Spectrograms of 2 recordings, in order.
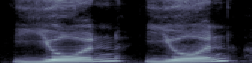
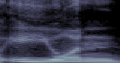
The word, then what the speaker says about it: iyon: You might hear people say, ginawa ko iyon dahil mahal kita, but usually the letter I sound is dropped.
